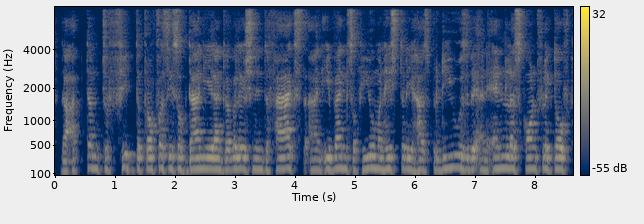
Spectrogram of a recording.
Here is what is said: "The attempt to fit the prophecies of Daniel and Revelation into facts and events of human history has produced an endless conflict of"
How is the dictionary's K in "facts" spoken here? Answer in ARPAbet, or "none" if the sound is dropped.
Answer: K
